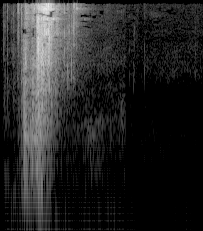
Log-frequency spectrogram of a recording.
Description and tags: The sound of keys being picked up.
This sound is actually made of multiple recordings of keys being picked up, to imply there are many keys.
